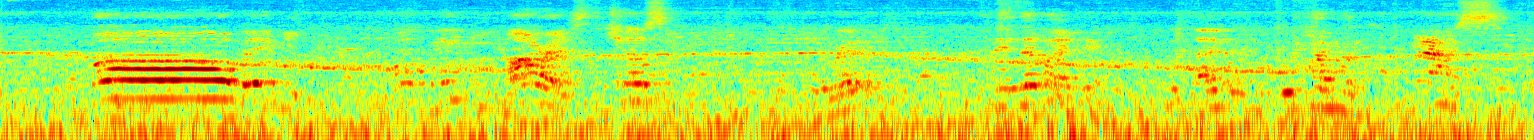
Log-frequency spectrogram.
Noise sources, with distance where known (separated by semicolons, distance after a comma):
siren, far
